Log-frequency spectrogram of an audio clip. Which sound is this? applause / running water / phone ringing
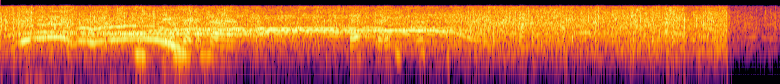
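applause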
